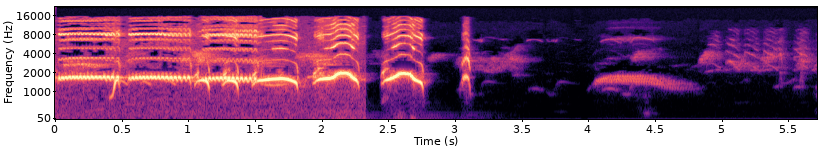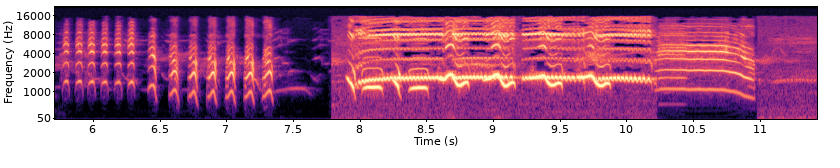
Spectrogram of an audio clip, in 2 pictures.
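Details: Female laughingthrush 'ro ro' calls meant to stir males to sing. A burst of rich, looping whistles is followed by near silence and a soft note. A rapid series of about ten short clicking pips leads into another long harmonic-laden whistled phrase.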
